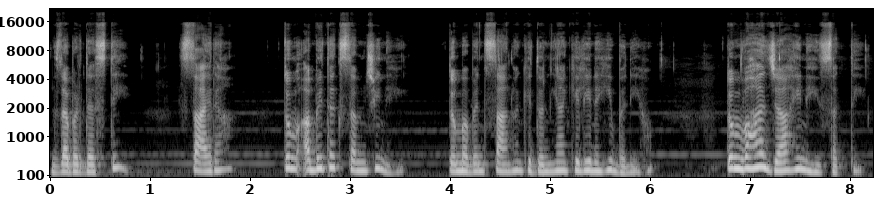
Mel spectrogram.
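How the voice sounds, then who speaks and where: A woman's voice: mid-range voice, lively intonation, darkish tone, soft background music, close to an everyday voice. A woman voicing a cold, possessive male jinn who speaks with icy mockery in a storybook horror tale. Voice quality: cold, mocking.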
